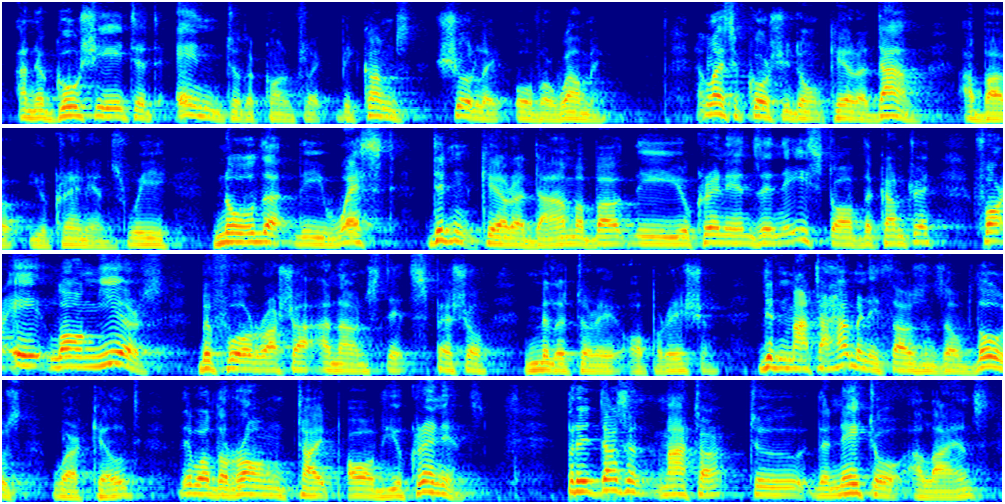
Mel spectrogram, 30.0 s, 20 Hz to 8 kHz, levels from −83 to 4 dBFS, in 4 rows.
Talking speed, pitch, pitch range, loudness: 145 wpm, 125 Hz, 110-155 Hz, -24 LUFS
